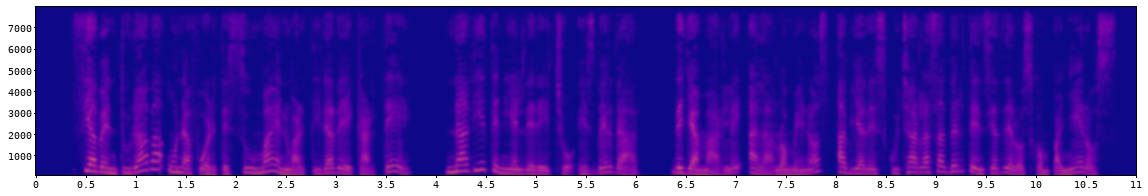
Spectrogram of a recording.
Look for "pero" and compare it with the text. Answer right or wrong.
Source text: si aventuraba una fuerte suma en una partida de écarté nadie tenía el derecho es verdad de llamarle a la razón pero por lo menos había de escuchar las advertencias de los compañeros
wrong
